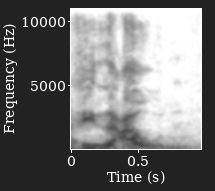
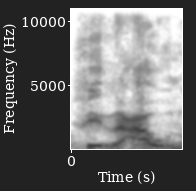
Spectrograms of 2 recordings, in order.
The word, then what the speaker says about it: فرعون: عربي ژبې د اصواتو د قواعدو څخه دا قاعده ده چې کله را ساکنه وي او مخکې حرف ترې زیر ولري، را به تشه ویل کېږي. نو موږ تاسو فرعون وایو. که فرعون چا تلفظ کړو غلط دی.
